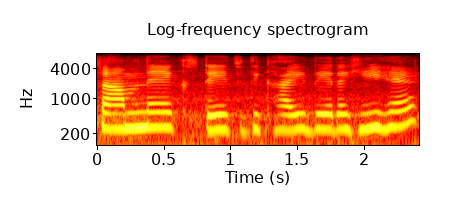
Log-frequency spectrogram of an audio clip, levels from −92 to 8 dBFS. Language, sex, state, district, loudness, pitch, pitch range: Hindi, female, Haryana, Charkhi Dadri, -17 LUFS, 250 Hz, 240-265 Hz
